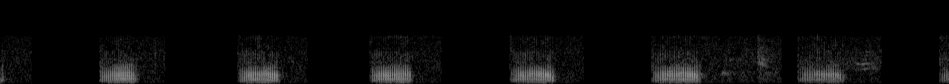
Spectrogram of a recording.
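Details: A 7-week-old Dogue de Bordeaux puppy sleeping after lunch snores with regular, rattling, slightly squeaky snores about 45 a minute, each followed by a quieter breath out.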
